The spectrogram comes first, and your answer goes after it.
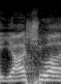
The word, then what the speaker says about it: Yahshua: मैंने कहा ये ओ जो है वो साइलेंट है। சைலண்டா இருந்தா वो साइलेंट है तो இப்போ இத வாசிக்க பார்க்கலாம். अब इसे आप पढ़कर बताइए। யாஷுவா ये याशुआ है।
